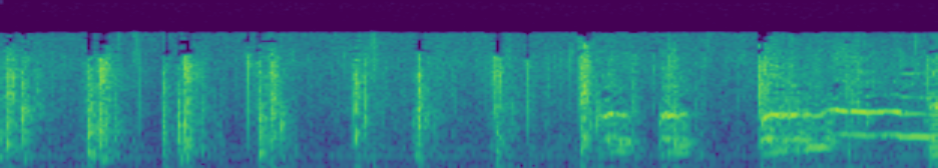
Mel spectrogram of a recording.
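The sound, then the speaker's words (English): A wolf yips and barks in a quick, uneven run of short calls, then breaks into a long, wavering howl that holds to the end, loud, with no talking. “Sounds like a wolf. That ain't what the wolves sound like down in California.”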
